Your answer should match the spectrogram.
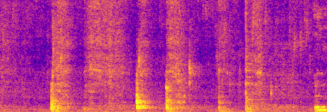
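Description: Garlic frying and browning in a pan for spaghetti with anchovies, a soft steady sizzle broken by several sharp scraping, stirring clatters at uneven intervals.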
